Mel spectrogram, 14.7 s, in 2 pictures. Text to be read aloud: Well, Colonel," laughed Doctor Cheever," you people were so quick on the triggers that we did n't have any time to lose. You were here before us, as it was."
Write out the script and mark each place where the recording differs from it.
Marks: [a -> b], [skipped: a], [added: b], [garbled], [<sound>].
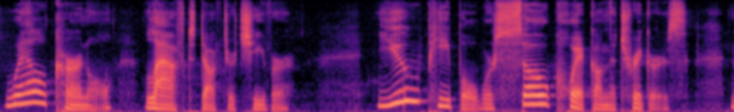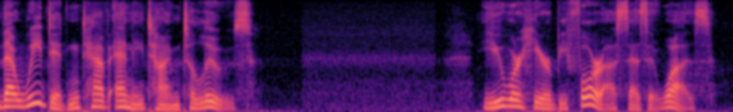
Well, Colonel," laughed Doctor Cheever," you people were so quick on the triggers that we did n't have any time to lose. You were here before us, as it was."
